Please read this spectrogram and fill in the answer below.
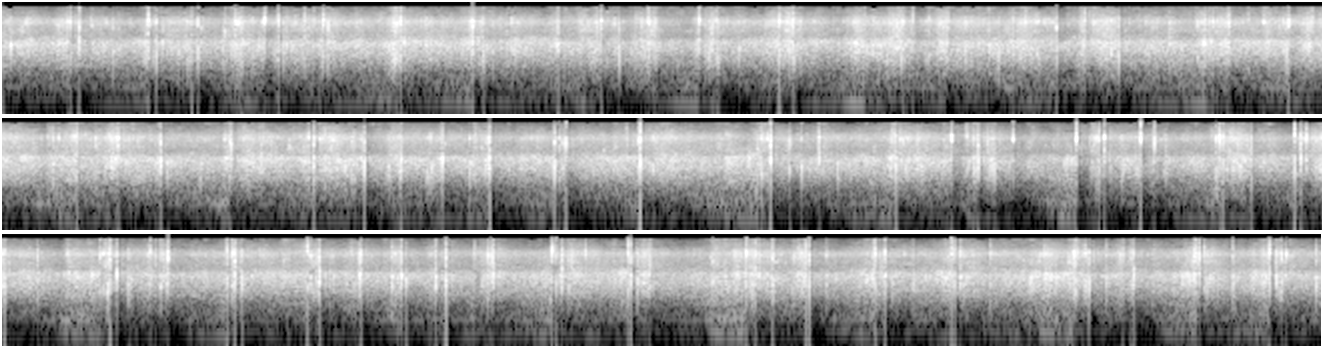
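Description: Stadium crowd applauding, many hands clapping steadily without a break.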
